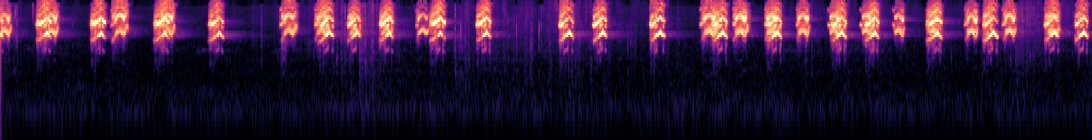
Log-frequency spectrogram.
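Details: Baby finches, a rescued pair hatched on a front door wreath, calling while being fed: rapid bursts of high, sharp chirps, often doubled or tripled, pausing briefly before resuming, little else heard.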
